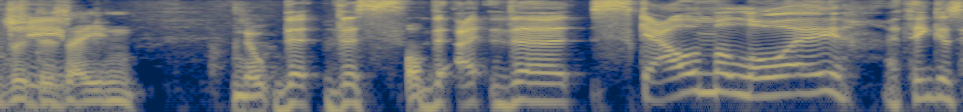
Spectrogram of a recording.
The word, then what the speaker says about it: Scalmalloy: The Scalmalloy, I think is how it's pronounced, is the material used to make the case.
